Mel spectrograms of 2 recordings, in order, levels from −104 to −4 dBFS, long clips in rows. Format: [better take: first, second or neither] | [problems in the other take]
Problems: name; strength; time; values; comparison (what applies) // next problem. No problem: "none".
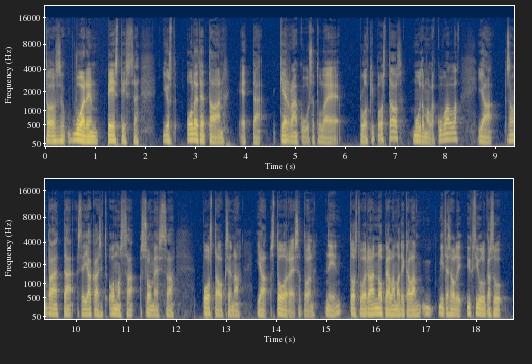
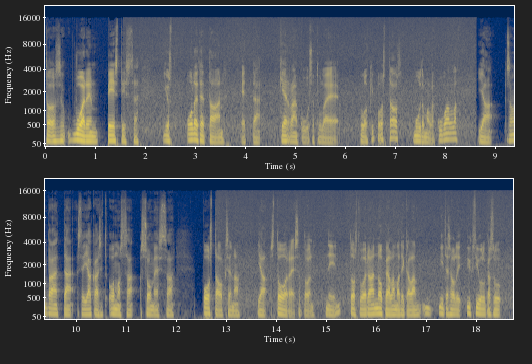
first | hiss; noticeable; from 1.5 to 8.5 s and from 13 s on; 20 dB below the speech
